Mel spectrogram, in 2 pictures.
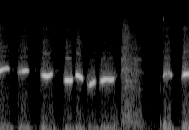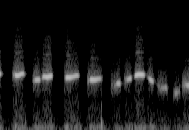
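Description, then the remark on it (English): A jazz musician whistles a jazz solo: a lively, jazzy melody in quick, separate notes with a bouncy rhythm, clear, with a brief breathy pause partway through and no talking. “He says his whistling isn't what it used to be when he was a kid, but let's be honest.”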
